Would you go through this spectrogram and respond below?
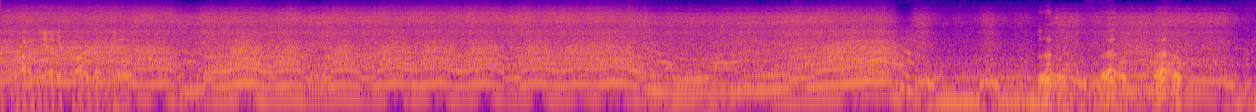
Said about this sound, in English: She'll cut a donut unlike a lot of the other cars I've built.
